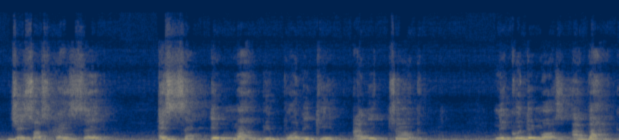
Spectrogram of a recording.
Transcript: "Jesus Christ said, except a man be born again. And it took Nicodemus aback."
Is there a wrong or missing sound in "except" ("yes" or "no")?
yes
